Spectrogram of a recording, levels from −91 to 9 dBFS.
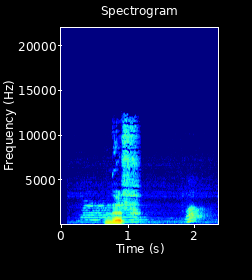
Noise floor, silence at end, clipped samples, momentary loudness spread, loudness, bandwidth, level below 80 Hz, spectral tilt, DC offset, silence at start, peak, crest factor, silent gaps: -61 dBFS; 0.3 s; under 0.1%; 24 LU; -29 LUFS; 12.5 kHz; -80 dBFS; -5 dB/octave; under 0.1%; 0.35 s; -8 dBFS; 24 dB; none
